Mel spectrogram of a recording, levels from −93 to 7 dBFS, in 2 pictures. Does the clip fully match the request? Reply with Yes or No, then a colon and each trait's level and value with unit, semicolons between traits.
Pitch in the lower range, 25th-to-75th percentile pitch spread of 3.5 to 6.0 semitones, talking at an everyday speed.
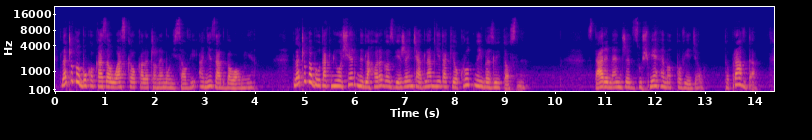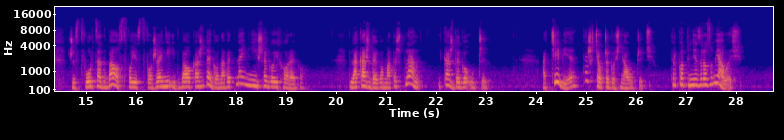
No: high, 205 Hz; average, 3.9 semitones; average, 135 wpm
